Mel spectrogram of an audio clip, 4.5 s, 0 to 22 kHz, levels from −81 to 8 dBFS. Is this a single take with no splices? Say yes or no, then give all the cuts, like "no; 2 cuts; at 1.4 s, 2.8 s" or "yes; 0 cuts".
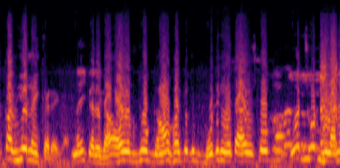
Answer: yes; 0 cuts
